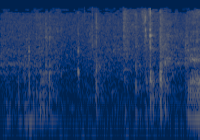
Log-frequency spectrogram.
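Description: A few faint plastic clicks and knocks as the lid-and-hose unit of a Breg cold therapy cooler is handled and brought over to the filled cooler.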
